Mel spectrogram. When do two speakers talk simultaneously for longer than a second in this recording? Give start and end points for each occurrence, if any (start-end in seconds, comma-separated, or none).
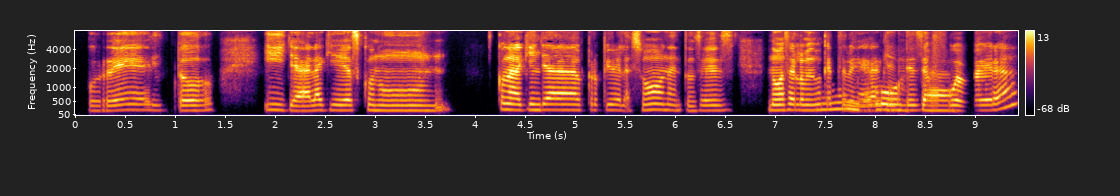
7.4-8.9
